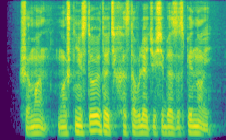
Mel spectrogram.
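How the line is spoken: Quiet. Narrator (Russian): тихо произнес Волк

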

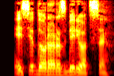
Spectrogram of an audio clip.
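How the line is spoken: Calm. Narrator (Russian): ответил я спокойно

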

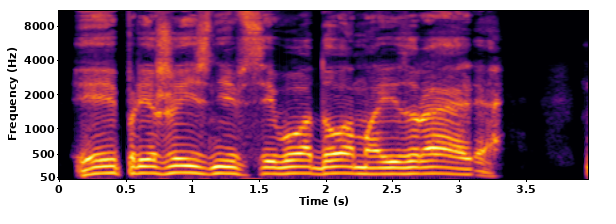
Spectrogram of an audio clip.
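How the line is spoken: Loud. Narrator (Russian): громко произнес Сол

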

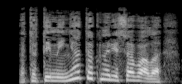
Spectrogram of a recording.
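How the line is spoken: Indignant exclamation. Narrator (Russian): воскликнула Женя Степанова, возмущенно

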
